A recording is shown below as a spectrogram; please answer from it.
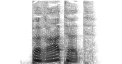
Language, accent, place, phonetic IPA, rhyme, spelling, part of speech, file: German, Germany, Berlin, [bəˈʁaːtət], -aːtət, beratet, verb, De-beratet.ogg
- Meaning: inflection of beraten: 1. second-person plural present 2. second-person plural subjunctive I 3. plural imperative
